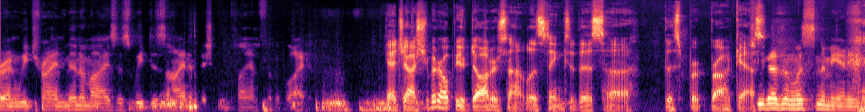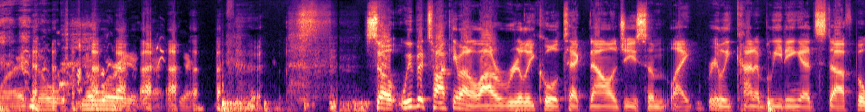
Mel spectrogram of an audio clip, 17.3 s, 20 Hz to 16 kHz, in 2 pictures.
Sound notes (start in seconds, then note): 10.4 panel laughs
